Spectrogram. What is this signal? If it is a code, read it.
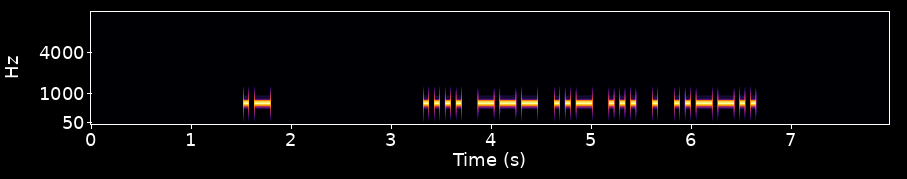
Morse code, heard as a keyed tone, about 22 wpm, 700 Hz. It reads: A HOUSE?
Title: 4x Word-Spacing - Sentences from Top 200 Words - 22wpm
